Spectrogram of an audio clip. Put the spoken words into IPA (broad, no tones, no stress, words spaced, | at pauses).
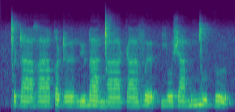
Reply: ǀʊɖaːʁaːqʊ ɖəːn̪yɳa ŋ͡ǀaːkaːvə | joʒamuŋ͡ǀu d̪ʊ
